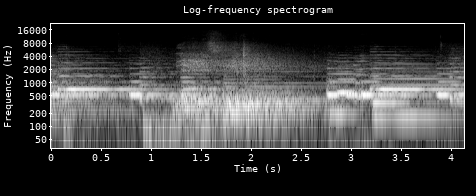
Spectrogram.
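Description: Mixed choir of men's and women's voices singing held chords, moving to a new chord about a second in and again shortly before three seconds.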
